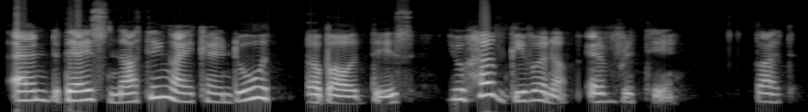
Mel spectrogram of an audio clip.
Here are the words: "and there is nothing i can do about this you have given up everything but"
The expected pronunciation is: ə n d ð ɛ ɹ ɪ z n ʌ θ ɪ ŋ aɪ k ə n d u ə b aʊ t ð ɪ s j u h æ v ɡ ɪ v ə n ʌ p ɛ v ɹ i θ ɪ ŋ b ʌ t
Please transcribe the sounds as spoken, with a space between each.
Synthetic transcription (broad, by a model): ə n d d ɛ ɹ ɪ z n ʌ t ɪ ŋ aɪ k ə n d u ə b aʊ t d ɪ s j u h æ v ɡ ɪ v ə n ʌ p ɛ v ɹ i t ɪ ŋ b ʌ t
